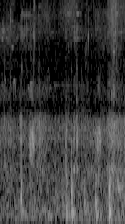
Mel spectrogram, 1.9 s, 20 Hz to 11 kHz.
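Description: Horse hooves clip-clopping at a steady walking rhythm in the video game Red Dead Redemption 2, moderately close and repeating over a soft continuous background bed.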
